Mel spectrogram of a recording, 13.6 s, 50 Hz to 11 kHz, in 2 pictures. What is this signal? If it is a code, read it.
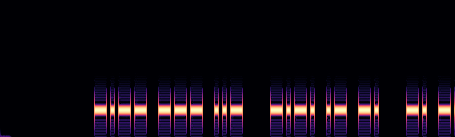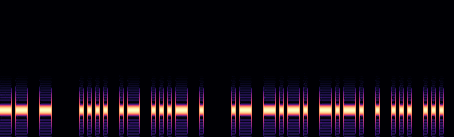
Morse code, heard as a keyed tone, about 21 wpm, 700 Hz. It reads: YOU CAN NOT HAVE ACCESS
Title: Sentences from Top 1000 Words - Review Part 4 - 20wpm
